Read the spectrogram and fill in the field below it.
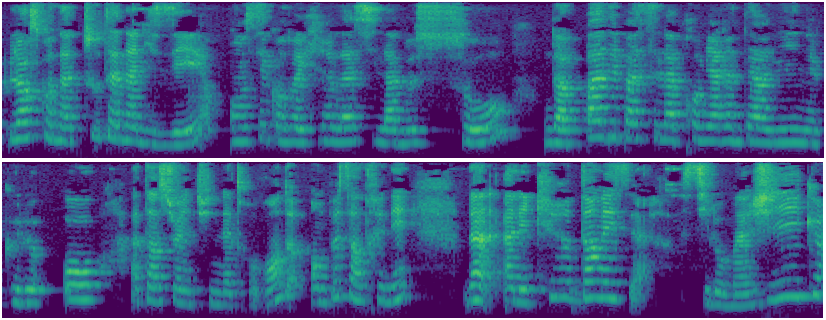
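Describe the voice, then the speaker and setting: A woman teacher from France giving a young child a handwriting lesson, spelling out sounds slowly and clearly, syllable by syllable. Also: on the high side, roomy sound. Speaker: first-grade teacher.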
